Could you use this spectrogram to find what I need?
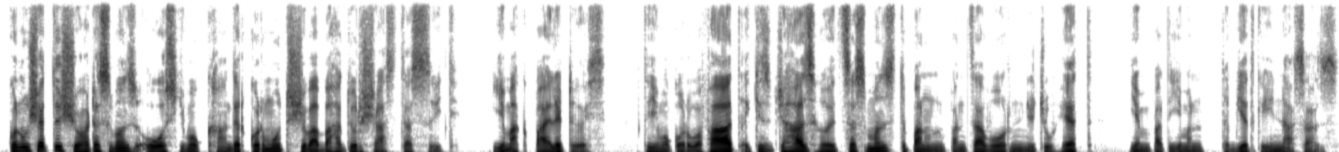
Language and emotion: Kashmiri, neutral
